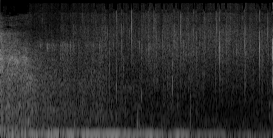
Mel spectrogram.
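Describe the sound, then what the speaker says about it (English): A loud in-game explosion in Minecraft, set off to light a nether portal, booming at first and then rumbling low as the blast decays into crackling debris. "The explosion does light the nether portal."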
